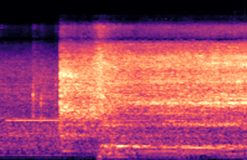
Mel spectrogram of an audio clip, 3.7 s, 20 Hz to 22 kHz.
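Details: 2010 Jeep Wrangler JK 3.8 L after starter replacement: half a second of quick, even cranking, then engine catches cleanly and settles into a steady, smooth idle; normal start.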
